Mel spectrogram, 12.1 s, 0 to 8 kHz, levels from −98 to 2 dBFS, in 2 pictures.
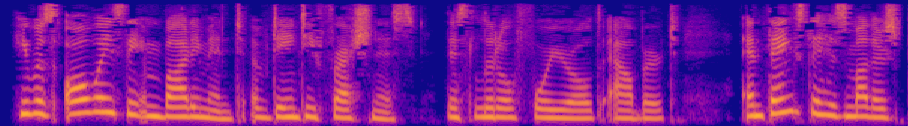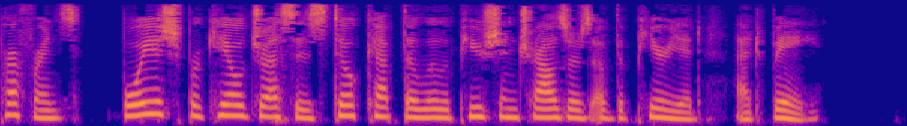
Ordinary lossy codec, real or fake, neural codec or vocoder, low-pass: MP3, 32 kbps; real; none; 7.2 kHz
